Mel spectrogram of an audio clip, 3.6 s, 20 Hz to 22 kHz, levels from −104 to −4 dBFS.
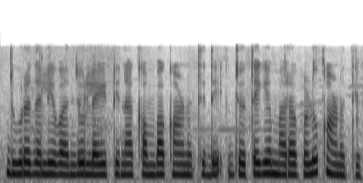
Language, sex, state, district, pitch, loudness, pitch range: Kannada, female, Karnataka, Bidar, 230 Hz, -15 LUFS, 225-235 Hz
